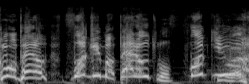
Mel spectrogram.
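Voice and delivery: mock, very high, rising, rallying shout. Retelling a headliner urging him on from stage: imitating Patrice yelling. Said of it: "he's yelling it like I'm his boy".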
